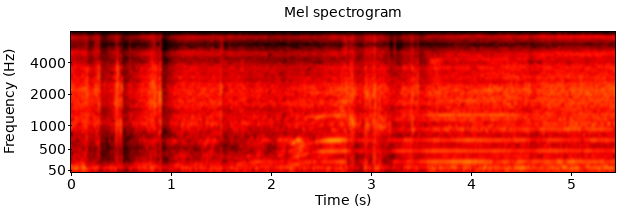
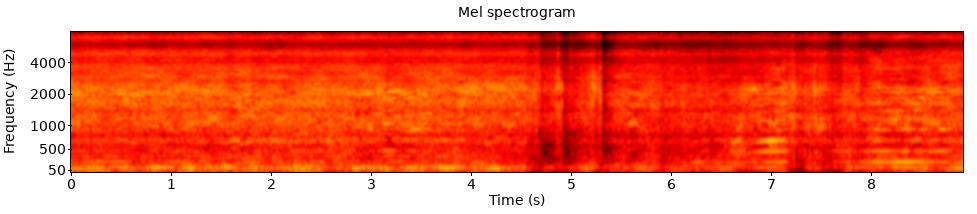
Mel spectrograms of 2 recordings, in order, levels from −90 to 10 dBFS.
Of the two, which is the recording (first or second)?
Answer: first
